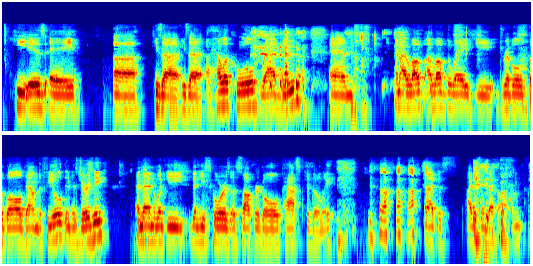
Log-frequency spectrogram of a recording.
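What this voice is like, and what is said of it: Bad put-on American accent. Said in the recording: “doing a bad impression of an American”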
